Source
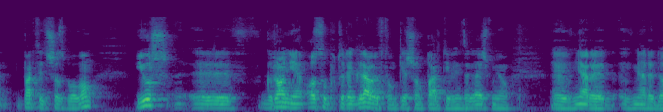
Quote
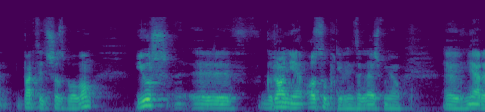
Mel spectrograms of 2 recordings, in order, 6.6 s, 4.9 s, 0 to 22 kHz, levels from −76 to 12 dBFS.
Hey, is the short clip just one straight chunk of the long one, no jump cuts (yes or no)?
no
